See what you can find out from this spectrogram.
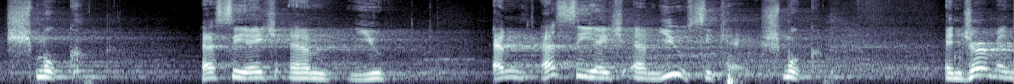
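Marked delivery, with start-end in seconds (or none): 0.1-0.6 "Schmuck" with a German oo vowel; German pronunciation. Shown as a demonstration. Priest repeats German "Schmuck" for the congregation, with its oo vowel. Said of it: "pronounce it the German way". 5.7-6.0 "Schmuck" said with a German oo vowel; German pronunciation. Shown as a demonstration. Priest rounds off spelling with German "Schmuck", oo vowel. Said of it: "pronounce it the German way".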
